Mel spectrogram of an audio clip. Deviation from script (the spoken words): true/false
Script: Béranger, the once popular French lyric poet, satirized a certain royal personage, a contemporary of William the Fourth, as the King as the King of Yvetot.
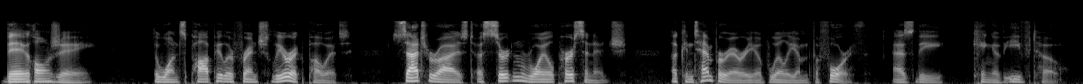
true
